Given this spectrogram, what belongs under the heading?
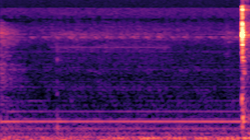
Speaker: And we expect to hear the stinger relay energize. You might hear it click.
